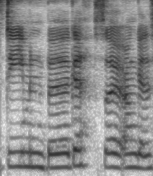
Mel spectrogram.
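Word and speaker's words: Dimmu Borgir: I can never pronounce D mu burger someone tried to tell me to pronounce it as demon burger so I'm gonna say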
